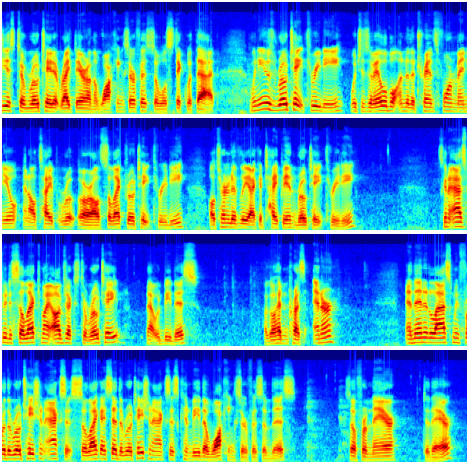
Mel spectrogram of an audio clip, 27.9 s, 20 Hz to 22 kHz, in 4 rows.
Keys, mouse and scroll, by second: 5.0 click, 6.0 click, 10.8 click, 12.0-15.9 drag, 15.9-21.1 drag, 18.6 Return, 21.9 Return, 25.9 click, 27.2 click.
